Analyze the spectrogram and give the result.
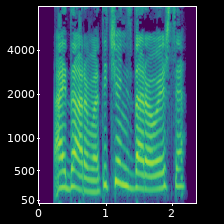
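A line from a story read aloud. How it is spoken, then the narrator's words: Mocking, chewing gum. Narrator (Russian): насмешливо спросила Тина, жуя жвачку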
